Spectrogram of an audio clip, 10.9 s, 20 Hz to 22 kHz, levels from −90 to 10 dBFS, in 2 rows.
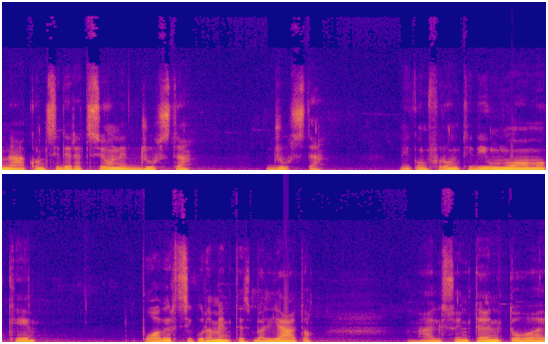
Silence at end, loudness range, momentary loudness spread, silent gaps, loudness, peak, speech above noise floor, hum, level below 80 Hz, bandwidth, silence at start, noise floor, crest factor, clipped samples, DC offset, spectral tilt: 0 s; 5 LU; 17 LU; none; -15 LUFS; 0 dBFS; 42 dB; none; -54 dBFS; 13 kHz; 0 s; -56 dBFS; 16 dB; under 0.1%; under 0.1%; -7 dB/octave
